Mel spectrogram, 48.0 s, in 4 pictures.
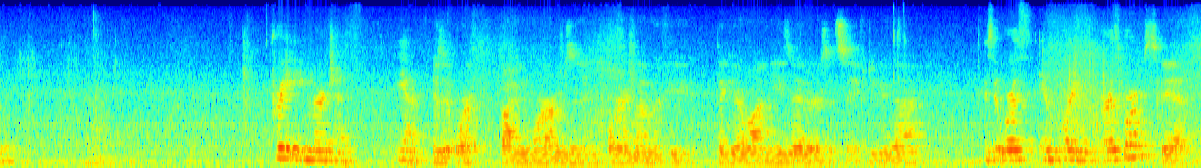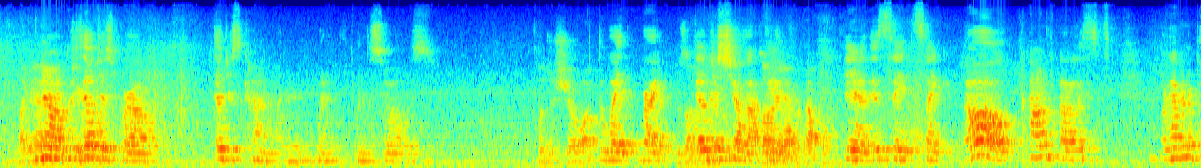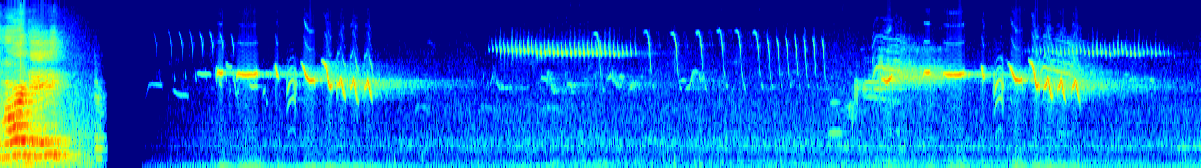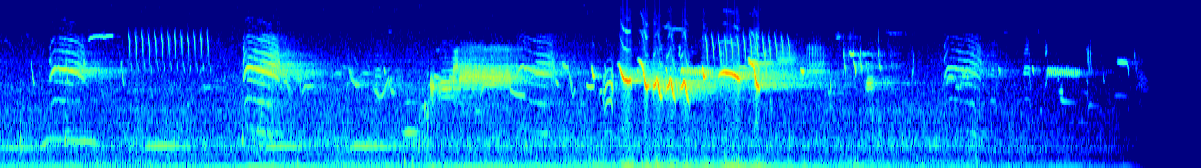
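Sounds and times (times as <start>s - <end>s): birds singing and trilling: 16.2s - 22.0s, 25.5s - 47.5s.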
